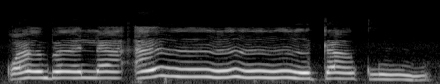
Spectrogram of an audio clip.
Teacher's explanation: nun mati bertemu ta, sorokkan bunyi nun ke dalam ta disertai dengung. Ini namanya ikhfa hakiki.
